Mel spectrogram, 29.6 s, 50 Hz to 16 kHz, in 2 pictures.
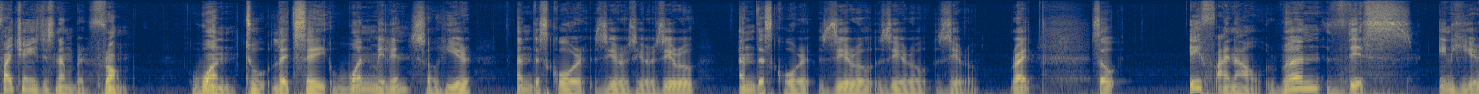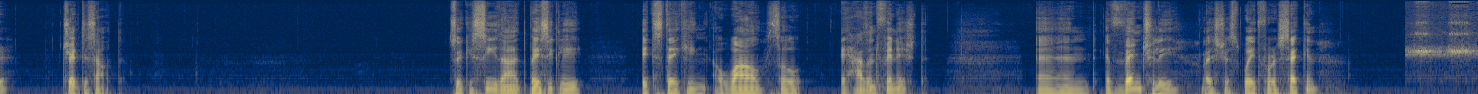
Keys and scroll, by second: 16.3 shift+F10.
